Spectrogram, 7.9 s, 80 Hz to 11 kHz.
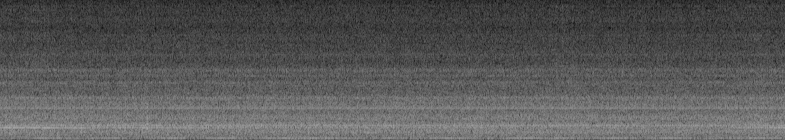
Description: Sfx_tool_spypenguin_idle_interior_01.ogg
